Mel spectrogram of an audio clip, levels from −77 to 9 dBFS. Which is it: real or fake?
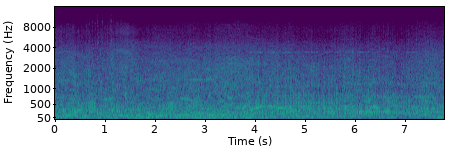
real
